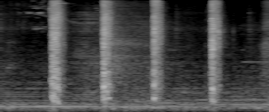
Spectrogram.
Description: Max, sneezing his poor little face off.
